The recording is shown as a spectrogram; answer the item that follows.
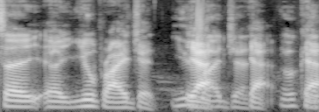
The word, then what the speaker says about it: uBriGene: Can you pronounce the name for me? It's a uBriGene.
